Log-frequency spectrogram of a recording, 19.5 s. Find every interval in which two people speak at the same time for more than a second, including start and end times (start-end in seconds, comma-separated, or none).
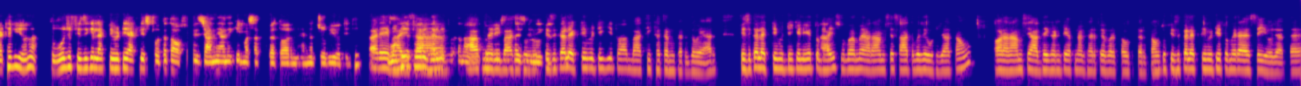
5.9-8.5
